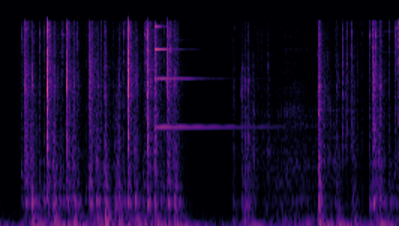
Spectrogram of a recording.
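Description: Rapid fingertip typing on the keys of a metal manual Remington Super Riter typewriter produces about fourteen sharp, bright key strikes with dull low thuds beneath. A faint sustained high tone lingers through a quieter middle stretch before the quick taps return.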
